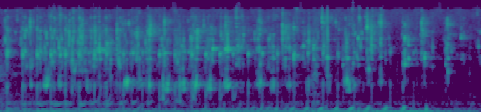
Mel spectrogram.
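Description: Whiskey poured from a bottle into a glass, a run of small liquid trickles and drips that splash in a loose, uneven rhythm close by, fairly quiet and steady throughout.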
